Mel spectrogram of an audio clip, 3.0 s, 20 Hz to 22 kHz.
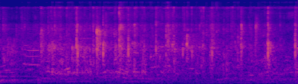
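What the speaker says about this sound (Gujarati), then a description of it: "તાળીઓથી આપણે વધાવશું" A crowd claps steadily for about three seconds at a taluka-level 77th Republic Day celebration in Balana village, Jafrabad, with voices faintly mixed in.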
